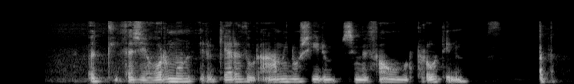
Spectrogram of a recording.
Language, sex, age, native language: Icelandic, male, 20-29, Icelandic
